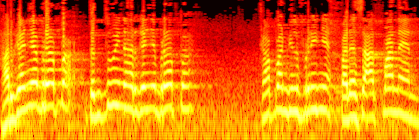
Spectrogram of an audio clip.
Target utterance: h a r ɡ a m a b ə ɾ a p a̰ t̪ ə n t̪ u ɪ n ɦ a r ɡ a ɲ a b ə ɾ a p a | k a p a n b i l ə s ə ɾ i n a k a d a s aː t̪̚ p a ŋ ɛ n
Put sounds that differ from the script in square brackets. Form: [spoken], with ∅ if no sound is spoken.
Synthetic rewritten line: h a r ɡ a [ɲ] a b ə ɾ a p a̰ t̪ ə n t̪ u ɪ n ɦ a r ɡ a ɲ a b ə ɾ a p a | k a p a n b i l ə [f] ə ɾ i [ɲ] a [p] a d a s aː t̪̚ p a [n] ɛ n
